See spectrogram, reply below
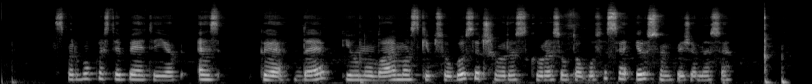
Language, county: Lithuanian, Šiauliai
